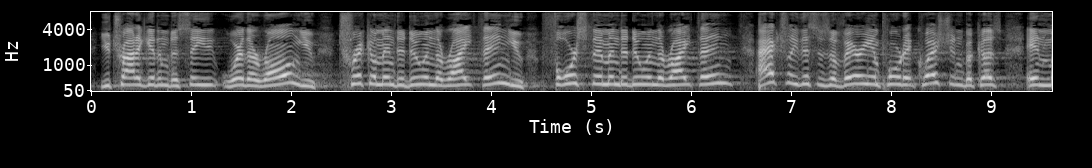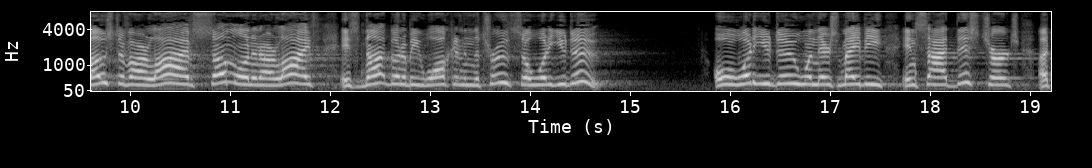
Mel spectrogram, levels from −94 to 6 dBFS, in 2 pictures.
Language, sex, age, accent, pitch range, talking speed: English, male, 40-59, American, 250-300 Hz, 215 wpm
